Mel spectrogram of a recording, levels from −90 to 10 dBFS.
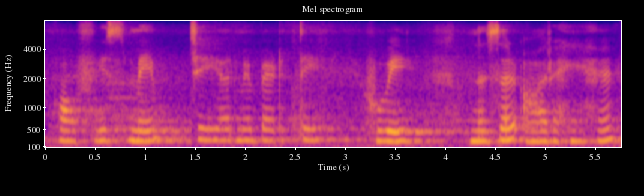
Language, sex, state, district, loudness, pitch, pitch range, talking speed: Hindi, female, Chhattisgarh, Kabirdham, -18 LUFS, 245 Hz, 235-255 Hz, 105 wpm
